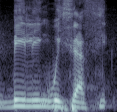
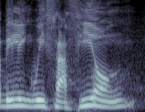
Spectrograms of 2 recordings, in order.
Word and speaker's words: bilingüización: es dificilísimo de pronunciar como pueden ver bilingüización y con z española bilingüización aparte de que es dificilisimo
